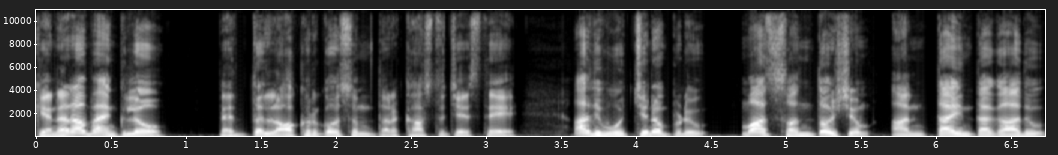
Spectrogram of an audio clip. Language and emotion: Telugu, happy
